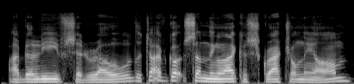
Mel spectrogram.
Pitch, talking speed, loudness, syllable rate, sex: 130 Hz, 255 wpm, -16 LUFS, 5.6 syllables/s, male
